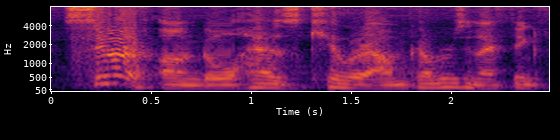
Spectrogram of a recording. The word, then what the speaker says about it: Cirith Ungol: don't know, again, it's because Cirith Ungol, not Cirith Ungol, that's how you pronounce it in the Tolkien universe. Cirith Ungol has killer album covers,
